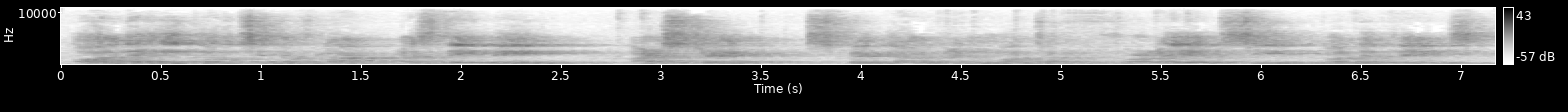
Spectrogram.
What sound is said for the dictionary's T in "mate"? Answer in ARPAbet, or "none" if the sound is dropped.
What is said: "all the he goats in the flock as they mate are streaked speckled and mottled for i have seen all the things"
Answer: none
